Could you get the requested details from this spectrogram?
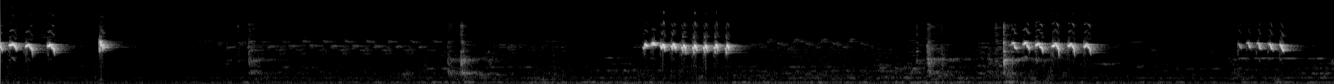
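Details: Lure song of a sooty-headed bulbul singing steadily to call companions: several short bursts of fast, bright trilled notes separated by pauses, with faint scattered chirps between them.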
